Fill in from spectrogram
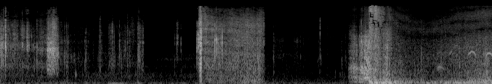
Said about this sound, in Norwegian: Så jeg lurer bare på, dette her ble kanskje litt lengre enn jeg trodde, så jeg lurer på om jeg skal fyre i peisen.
